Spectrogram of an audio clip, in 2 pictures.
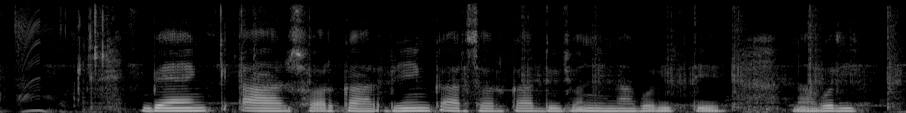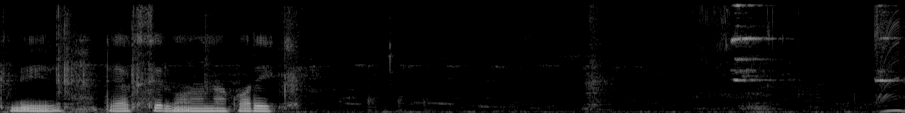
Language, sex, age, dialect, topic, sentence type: Bengali, female, 25-30, Western, banking, statement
